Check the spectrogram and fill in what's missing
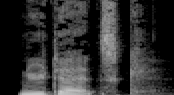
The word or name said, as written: nydansk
